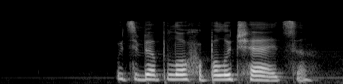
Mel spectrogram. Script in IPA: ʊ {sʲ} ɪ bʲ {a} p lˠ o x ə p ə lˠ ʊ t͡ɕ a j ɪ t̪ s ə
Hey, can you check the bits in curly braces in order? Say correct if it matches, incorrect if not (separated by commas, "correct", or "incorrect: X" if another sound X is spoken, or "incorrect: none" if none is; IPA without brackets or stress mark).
incorrect: tʲ, correct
